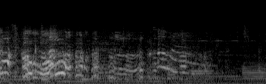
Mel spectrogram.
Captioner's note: women laughing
